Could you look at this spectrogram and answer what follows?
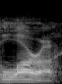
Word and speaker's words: Lara: It's also not Laura. It's Lara.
